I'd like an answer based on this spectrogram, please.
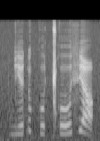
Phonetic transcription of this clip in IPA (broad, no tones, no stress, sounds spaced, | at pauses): bʲ ø ɗ o k o ǁʰ o fʲ ɑ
